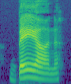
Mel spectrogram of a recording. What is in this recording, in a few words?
"ban", English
